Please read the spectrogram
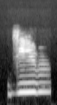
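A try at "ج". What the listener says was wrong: আর একটু টেনে বলতে হবে।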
